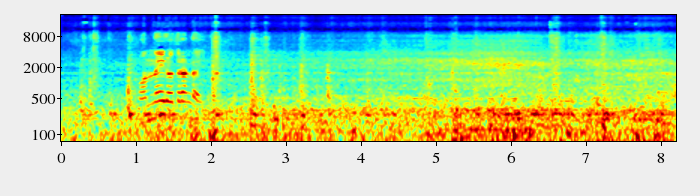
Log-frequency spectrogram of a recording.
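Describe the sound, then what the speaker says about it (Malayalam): A passenger train running from Jaipur to Ajmer in India, with a steady rumble and rolling wheel noise throughout, occasional clicks and squeals from the track, and a person's brief speech near the start. "ജയ്പൂരിൽ നിന്ന് യാത്ര ചെയ്ത് ട്രെയിൻ ഇത് അജ്മീറിലേക്ക് തിരിക്കുകയാണ്."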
